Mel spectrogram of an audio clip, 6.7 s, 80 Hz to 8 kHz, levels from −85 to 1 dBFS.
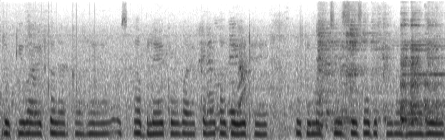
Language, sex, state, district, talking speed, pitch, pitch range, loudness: Hindi, female, Madhya Pradesh, Dhar, 180 wpm, 225 Hz, 220-230 Hz, -16 LUFS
